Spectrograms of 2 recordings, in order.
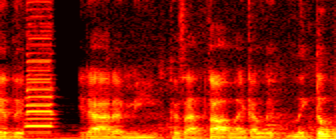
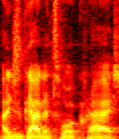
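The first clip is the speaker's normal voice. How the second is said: normal talking voice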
